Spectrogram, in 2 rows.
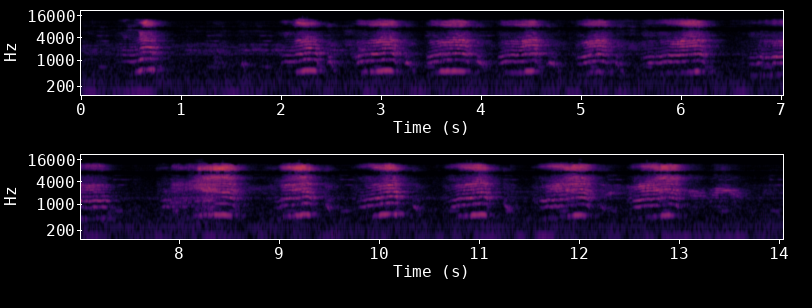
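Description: Rhythmic newborn crying, about 70 cry bursts a minute, with pauses for breath between wails; low room hum in the background.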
